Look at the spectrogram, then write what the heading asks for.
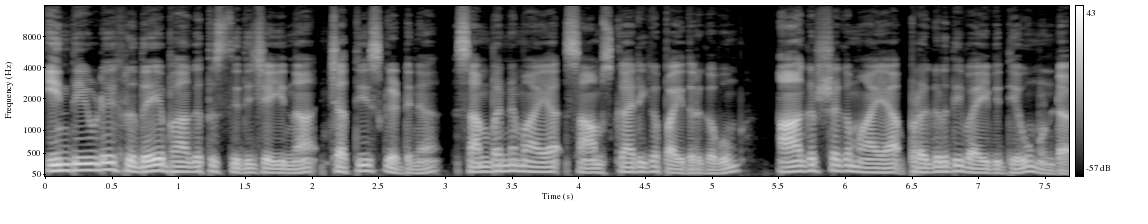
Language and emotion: Malayalam, neutral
